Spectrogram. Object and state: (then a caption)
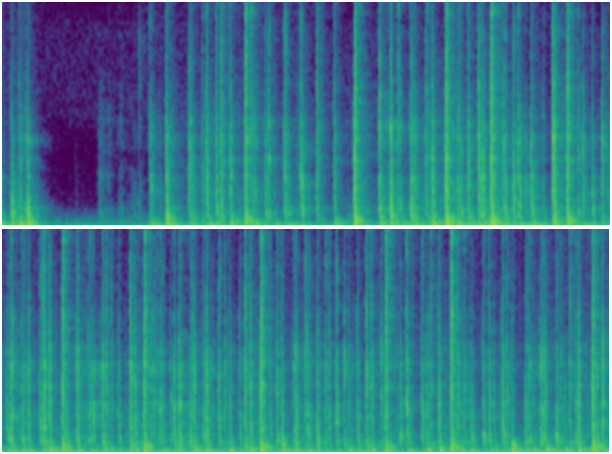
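Plastic keyboard being typed on. Fingertips of both hands type on a mint-blue plastic Ubotie retro keyboard with round white keycaps. After about a second of near silence, a rapid, continuous stream of short, clacky key taps begins, each with a low thump and a bright click that stops almost at once.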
